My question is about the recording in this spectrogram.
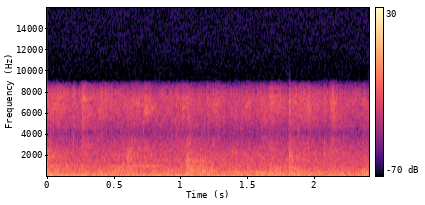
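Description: Footsteps at walking pace on a hard corridor floor, a soft knock about every three-quarters of a second, over a steady low rumble.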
